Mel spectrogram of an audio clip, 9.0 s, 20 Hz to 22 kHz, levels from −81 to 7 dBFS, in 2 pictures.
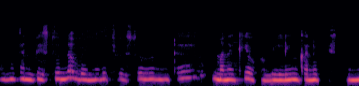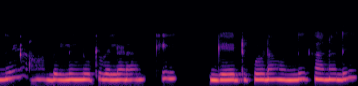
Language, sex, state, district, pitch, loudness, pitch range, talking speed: Telugu, female, Telangana, Nalgonda, 245 Hz, -30 LUFS, 235-260 Hz, 125 wpm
